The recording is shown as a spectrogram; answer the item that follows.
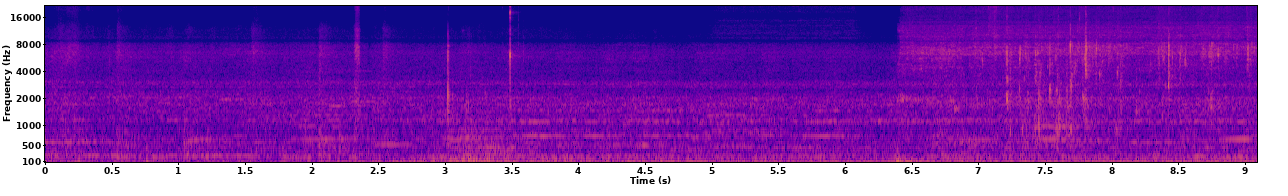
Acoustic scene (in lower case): restroom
